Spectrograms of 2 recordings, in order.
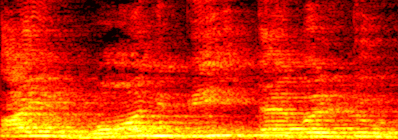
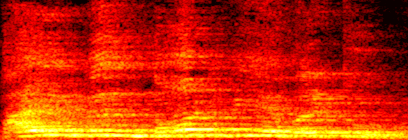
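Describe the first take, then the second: First: Will and not merge into one short word. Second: Will and not are said as separate words.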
